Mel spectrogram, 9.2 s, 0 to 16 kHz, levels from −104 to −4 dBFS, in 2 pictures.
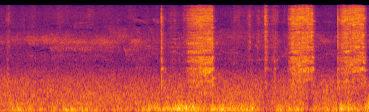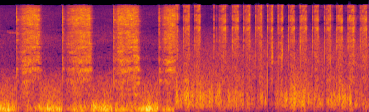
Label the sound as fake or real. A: real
